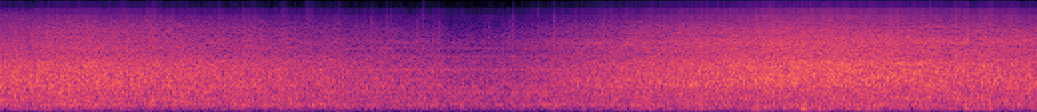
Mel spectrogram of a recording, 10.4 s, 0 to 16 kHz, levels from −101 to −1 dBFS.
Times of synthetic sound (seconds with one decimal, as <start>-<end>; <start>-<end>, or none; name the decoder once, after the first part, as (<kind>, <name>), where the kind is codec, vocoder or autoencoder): 7.5-8.4 (vocoder, BigVGAN v2); 9.0-10.4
